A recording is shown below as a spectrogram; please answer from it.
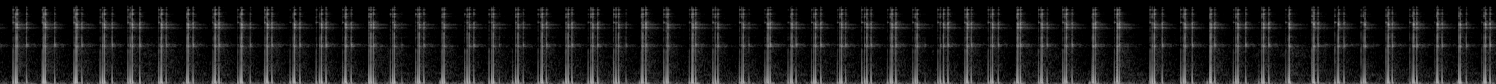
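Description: Fingernails rapidly tap a hollow white ceramic mug with a dark print, held close in front of the mic. About 67 quick, distinct clicks land at roughly four per second, each pairing a short low thump with a bright, glassy ring that dies away almost immediately.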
